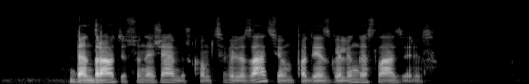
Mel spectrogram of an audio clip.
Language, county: Lithuanian, Marijampolė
